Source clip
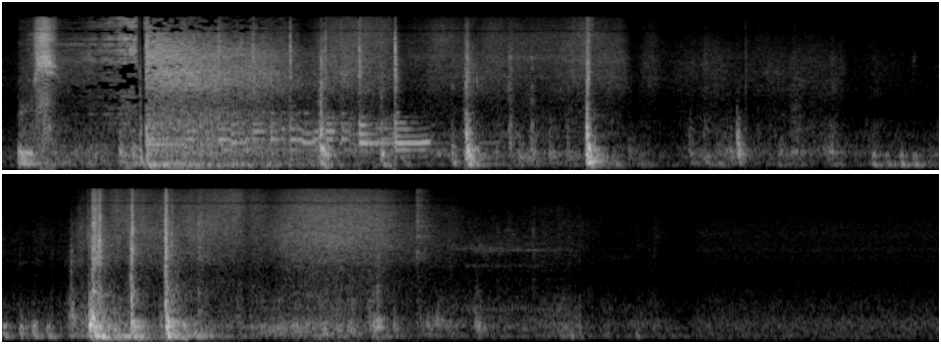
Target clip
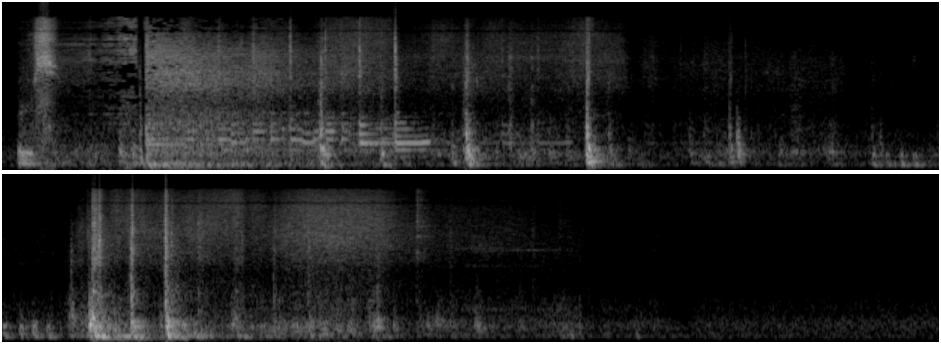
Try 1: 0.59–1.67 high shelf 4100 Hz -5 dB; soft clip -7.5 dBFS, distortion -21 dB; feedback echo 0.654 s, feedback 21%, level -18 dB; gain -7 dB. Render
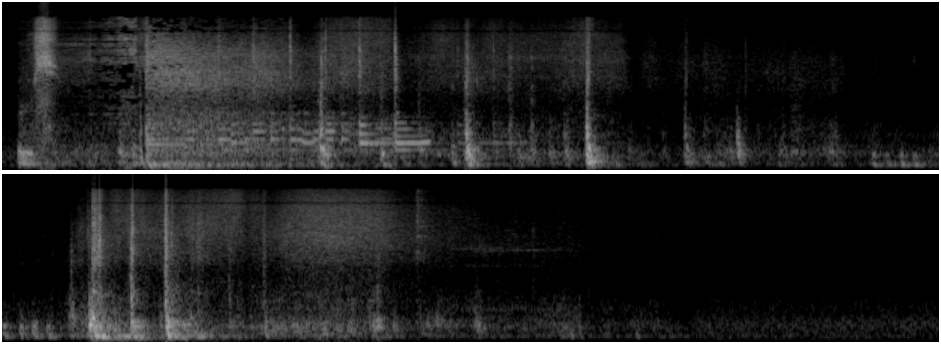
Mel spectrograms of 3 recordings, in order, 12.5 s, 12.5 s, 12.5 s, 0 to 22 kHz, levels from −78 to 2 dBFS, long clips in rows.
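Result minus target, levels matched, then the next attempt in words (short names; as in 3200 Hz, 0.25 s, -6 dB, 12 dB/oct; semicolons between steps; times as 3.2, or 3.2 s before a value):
echo 0.296 s early
0.59–1.67 high shelf 4100 Hz -5 dB; soft clip -7.5 dBFS, distortion -21 dB; feedback echo 0.95 s, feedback 21%, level -18 dB; gain -7 dB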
